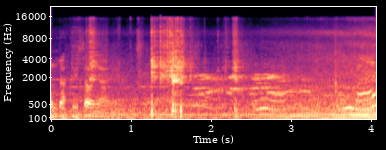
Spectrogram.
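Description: A metal gas cylinder thuds down onto concrete.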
